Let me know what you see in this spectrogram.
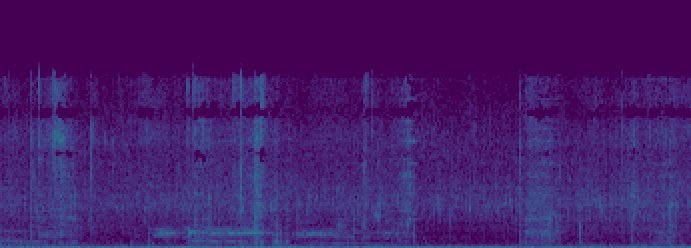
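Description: A rooster crows once, a call of about a second and a half starting about a second and a half in, over faint sizzling from a whole chicken roasting on a spit over charcoal. A few sharp clicks sound through it.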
